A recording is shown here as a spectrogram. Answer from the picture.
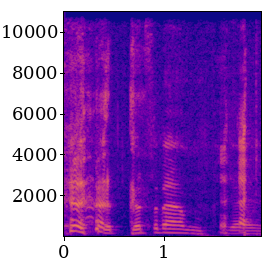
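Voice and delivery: sarcastic cheer. Acted. Mock cheer for a letdown winner.

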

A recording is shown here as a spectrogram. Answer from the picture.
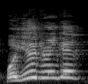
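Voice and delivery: high, loud, pressing challenge; challenging question. Retold or imitated. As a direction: corner the rabbi with it, loud and high. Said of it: "You say it's okay".

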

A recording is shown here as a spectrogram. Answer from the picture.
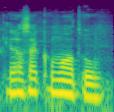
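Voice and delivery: lightly voiced kid, soft; a hint of a small, quiet child; child's plea. Guest replays the kid asking for advice, soft child voice. Voicing the ten-year-old child.

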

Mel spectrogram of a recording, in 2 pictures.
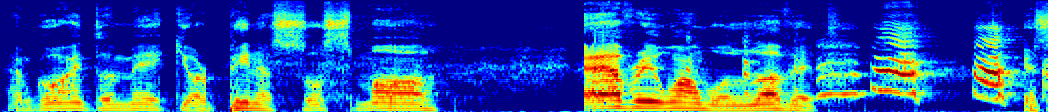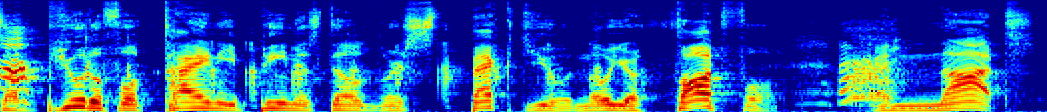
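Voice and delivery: a hint of an Italian accent; lightly voiced Italian sculptor. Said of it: "That's my Italian accent".

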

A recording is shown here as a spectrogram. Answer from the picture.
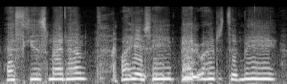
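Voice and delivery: high, loud Chinese-accented scolding; hammed-up indignant Chinese accent; angry Chinese accent. Shown as a demonstration. Friend parodying her rant at madam, angry Chinese accent. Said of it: "do it like a damn Chinese accent".

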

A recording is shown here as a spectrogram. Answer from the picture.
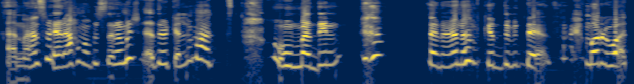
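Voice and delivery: tearful, breaking into high sobs; crying. Acted. Shahd telling Rahma she still grieves her sister, sobbing. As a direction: grieve for the sister through tears. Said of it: "انتي بتعيطي؟".

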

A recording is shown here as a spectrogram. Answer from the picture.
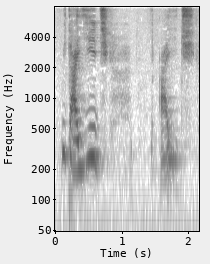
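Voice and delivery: breathy half-whisper; hushed pointing out. A narrator's reading. Girl showing where the plaster goes, half-whispering. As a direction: softly show the exact spot. Patient shows the sore spot.

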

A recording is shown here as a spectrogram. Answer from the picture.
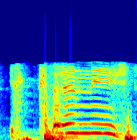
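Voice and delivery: loud, high, stretched refusal; drawn-out cry. Acted. Preacher voicing the grandson's refusal, high drawn-out cry.

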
